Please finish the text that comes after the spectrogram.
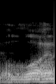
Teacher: والظاہر میں تشدید آئی ہے، ادغام شمسی ہو رہا ہے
